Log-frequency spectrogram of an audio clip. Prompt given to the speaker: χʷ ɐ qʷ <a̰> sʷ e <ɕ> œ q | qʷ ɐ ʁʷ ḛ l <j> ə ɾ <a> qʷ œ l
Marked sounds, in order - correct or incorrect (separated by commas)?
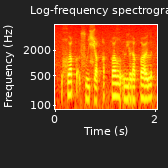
correct, correct, correct, incorrect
